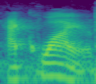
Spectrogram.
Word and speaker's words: acquire: you gain something important acquired let's go ack choir acquire first syllable ack second syllable choir and when you acquire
